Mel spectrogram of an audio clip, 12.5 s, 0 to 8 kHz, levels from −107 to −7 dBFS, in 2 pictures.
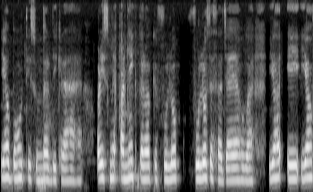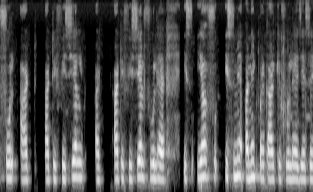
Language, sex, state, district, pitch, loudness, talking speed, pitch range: Hindi, female, Bihar, Muzaffarpur, 220 Hz, -23 LUFS, 180 wpm, 205-235 Hz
